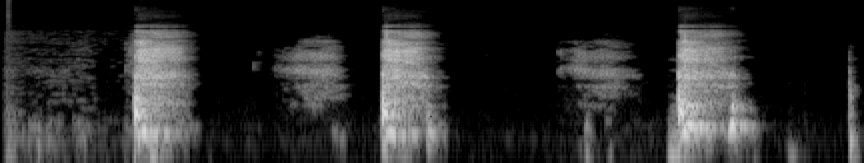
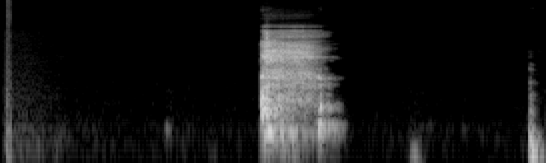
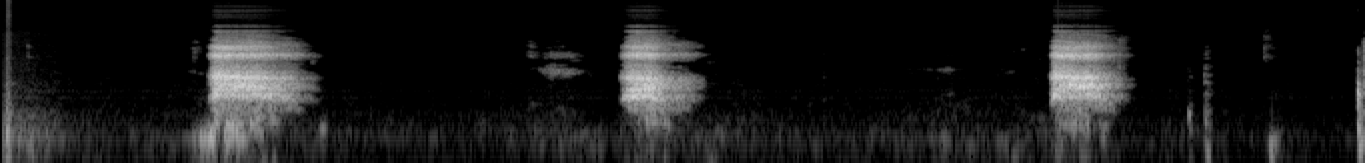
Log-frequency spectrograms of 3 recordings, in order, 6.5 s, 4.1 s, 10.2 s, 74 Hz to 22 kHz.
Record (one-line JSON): {"three_cough_length": "6.5 s", "three_cough_amplitude": 30425, "three_cough_signal_mean_std_ratio": 0.34, "cough_length": "4.1 s", "cough_amplitude": 30814, "cough_signal_mean_std_ratio": 0.26, "exhalation_length": "10.2 s", "exhalation_amplitude": 32768, "exhalation_signal_mean_std_ratio": 0.3, "survey_phase": "alpha (2021-03-01 to 2021-08-12)", "age": "65+", "gender": "Female", "wearing_mask": "No", "symptom_none": true, "smoker_status": "Never smoked", "respiratory_condition_asthma": false, "respiratory_condition_other": false, "recruitment_source": "REACT", "submission_delay": "2 days", "covid_test_result": "Negative", "covid_test_method": "RT-qPCR"}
